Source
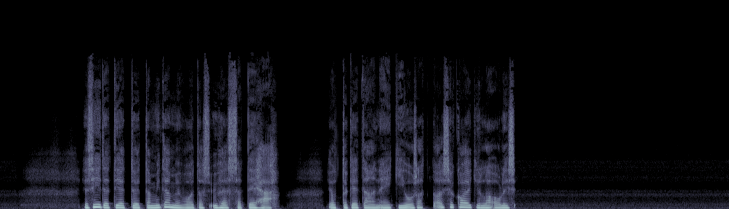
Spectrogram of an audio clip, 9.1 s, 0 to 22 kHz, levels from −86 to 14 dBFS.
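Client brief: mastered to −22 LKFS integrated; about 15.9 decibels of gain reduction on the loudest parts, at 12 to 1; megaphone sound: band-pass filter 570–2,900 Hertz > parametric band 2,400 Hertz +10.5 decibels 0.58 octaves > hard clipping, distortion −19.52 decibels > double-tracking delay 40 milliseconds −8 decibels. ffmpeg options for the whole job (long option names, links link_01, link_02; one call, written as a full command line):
ffmpeg -i in.wav -filter_complex "[0:a]acompressor=threshold=-32dB:ratio=12,highpass=570,lowpass=2900,equalizer=frequency=2400:width_type=o:width=0.58:gain=10.5,asoftclip=type=hard:threshold=-32dB,asplit=2[link_01][link_02];[link_02]adelay=40,volume=-8dB[link_03];[link_01][link_03]amix=inputs=2:normalize=0,volume=24dB" out.wav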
